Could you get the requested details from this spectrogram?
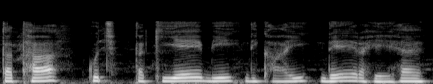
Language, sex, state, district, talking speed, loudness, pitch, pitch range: Hindi, male, Jharkhand, Ranchi, 110 wpm, -15 LUFS, 150 Hz, 140-160 Hz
